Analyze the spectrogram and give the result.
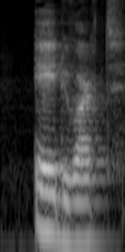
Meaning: a male given name, equivalent to English Edward
- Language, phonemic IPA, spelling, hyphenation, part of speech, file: Dutch, /ˈeː.dy.ɑrt/, Eduard, Edu‧ard, proper noun, Nl-Eduard.ogg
